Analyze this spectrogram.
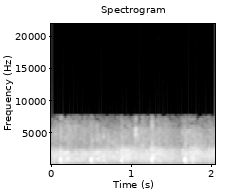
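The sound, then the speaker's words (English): Steady applause from a church audience giving a round of applause, a dense continuous wash of clapping at an even level for about two seconds with no voices over it. “why don't we give them a round of applause?”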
